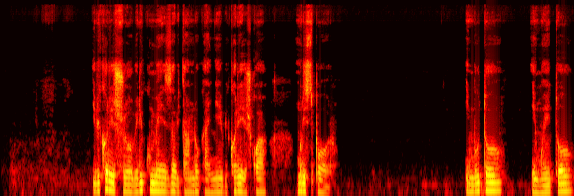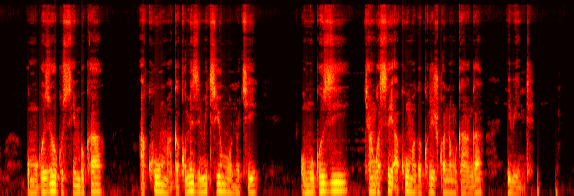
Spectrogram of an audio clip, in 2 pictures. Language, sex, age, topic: Kinyarwanda, male, 25-35, health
